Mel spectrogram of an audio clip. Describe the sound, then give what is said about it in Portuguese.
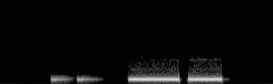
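Phone call-waiting tone signals an incoming call: a low, steady electronic beep heard alone, two short pulses followed by two longer ones, moderately loud and even in pitch. “Só um momento que a Thaís está me ligando aqui.”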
